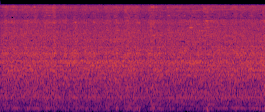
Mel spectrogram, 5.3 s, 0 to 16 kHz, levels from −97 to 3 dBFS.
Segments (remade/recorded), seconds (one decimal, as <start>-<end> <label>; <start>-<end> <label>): 0.0-5.3 recorded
